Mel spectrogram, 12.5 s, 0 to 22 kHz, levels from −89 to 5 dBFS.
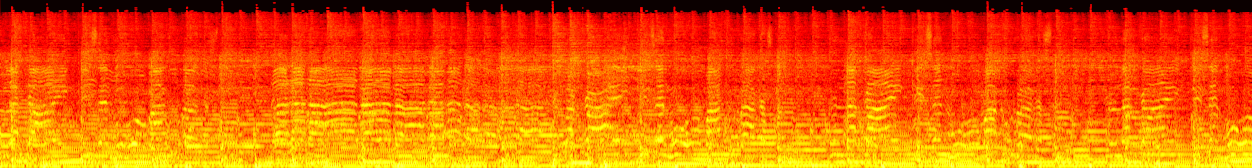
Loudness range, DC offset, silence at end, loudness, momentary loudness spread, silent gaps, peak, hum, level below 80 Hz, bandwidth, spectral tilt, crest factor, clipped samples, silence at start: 1 LU; under 0.1%; 0 s; -15 LUFS; 2 LU; none; 0 dBFS; none; -20 dBFS; 18.5 kHz; -5 dB/octave; 14 dB; under 0.1%; 0 s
